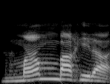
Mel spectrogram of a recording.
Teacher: সেই হিসেবে এই নুনটা আর নুন থাকবে না, নুন সাকিনটা আর নুন থাকবে না, এটা মিম হয়ে যাবে, নুনটা মিম হয়ে যাবে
